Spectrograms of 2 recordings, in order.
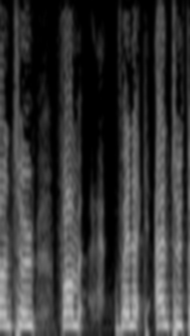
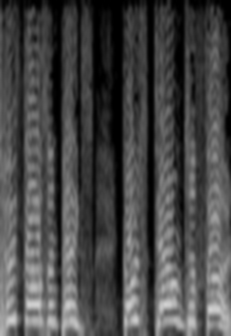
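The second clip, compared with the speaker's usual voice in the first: voice breaking and cracking, breathless; 4 semitones higher than usual. Commentator calling the positions during a race: voice cracking. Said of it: "I'm sorry for the voice crack".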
